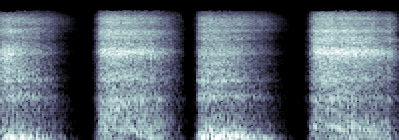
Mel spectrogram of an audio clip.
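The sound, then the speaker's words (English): A voice imitates a man's heavy, creepy breathing: four loud, raspy breaths in a steady rhythm, each separated by a brief silence. “this is the scene where Goodman's breathing scares me, dude. It's like,”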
